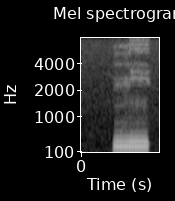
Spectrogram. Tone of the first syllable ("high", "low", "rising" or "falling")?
low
